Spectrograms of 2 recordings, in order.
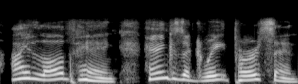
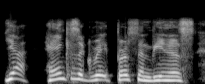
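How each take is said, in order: First: High, slow, drawn-out mock fan voice; mocking gushing imitation. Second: Sarcastic agreement. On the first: Mocking Venus's praise for Hank, high and slow. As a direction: parody her gushing, pitched up and slow. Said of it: "like, Venus says". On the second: Real, not acted. Sarcastic reply to Venus.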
